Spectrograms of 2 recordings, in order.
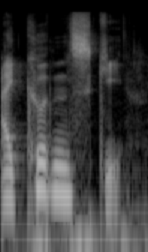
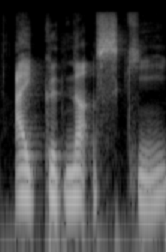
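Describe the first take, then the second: First: Could and not are joined into one contracted word. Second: Could and not are said as two full words. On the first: "o simplemente la forma corta" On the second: "podemos poner de la forma full could not"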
